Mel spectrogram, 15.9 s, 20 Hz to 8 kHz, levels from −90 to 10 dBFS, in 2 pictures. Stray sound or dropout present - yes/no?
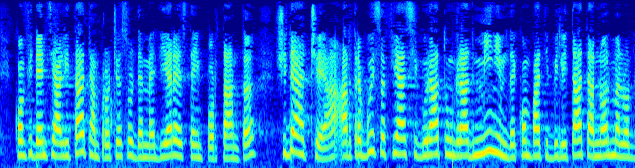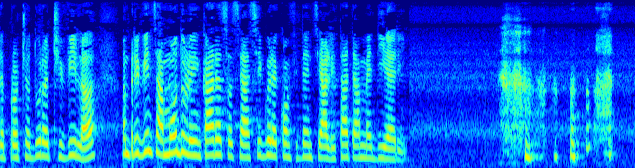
yes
